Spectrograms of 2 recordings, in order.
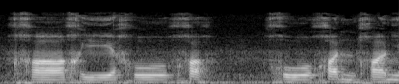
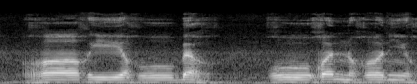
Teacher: tempat keluaran suara itu ada di adnal halaq atau paling atas dari tenggorokan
